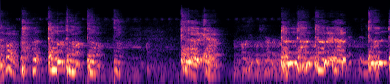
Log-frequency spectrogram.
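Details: Woman's deep congested smoker's cough: repeated deep, harsh coughs with a barking quality in several bursts with pauses; barking cough.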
